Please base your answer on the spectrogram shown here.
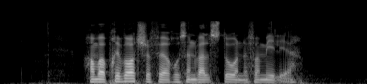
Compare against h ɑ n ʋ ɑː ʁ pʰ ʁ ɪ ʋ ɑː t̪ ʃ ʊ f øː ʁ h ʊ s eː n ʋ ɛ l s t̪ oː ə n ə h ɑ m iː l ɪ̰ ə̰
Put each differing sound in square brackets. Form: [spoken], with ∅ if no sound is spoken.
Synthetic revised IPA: h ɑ n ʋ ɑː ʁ pʰ ʁ ɪ ʋ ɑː t̪ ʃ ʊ f øː ʁ h ʊ s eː n ʋ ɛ l s t̪ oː ə n ə [f] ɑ m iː l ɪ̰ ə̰

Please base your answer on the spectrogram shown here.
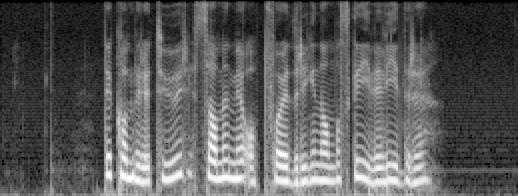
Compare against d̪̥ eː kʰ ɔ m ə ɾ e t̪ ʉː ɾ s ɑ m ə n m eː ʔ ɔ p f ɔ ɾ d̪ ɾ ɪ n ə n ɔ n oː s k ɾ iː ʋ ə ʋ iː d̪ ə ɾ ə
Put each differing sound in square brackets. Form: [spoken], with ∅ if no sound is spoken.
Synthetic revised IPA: d̪̥ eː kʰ ɔ m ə ɾ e [t̪ʰ] ʉː ɾ s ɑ m ə n m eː ʔ ɔ p f ɔ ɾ d̪ ɾ ɪ [ŋ] ə n ɔ [m] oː s k ɾ iː ʋ ə ʋ iː d̪ ə ɾ ə

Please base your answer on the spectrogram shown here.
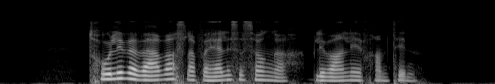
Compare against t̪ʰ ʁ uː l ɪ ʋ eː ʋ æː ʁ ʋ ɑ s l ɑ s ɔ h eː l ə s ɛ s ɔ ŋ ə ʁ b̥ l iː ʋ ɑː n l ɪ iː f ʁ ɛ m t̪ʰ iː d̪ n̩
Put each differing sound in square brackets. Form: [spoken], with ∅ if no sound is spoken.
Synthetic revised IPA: t̪ʰ ʁ uː l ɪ ʋ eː ʋ æː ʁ ʋ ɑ s l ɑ [f] ɔ h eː l ə s ɛ s ɔ ŋ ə ʁ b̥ l iː ʋ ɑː n l ɪ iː f ʁ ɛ m t̪ʰ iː d̪ n̩

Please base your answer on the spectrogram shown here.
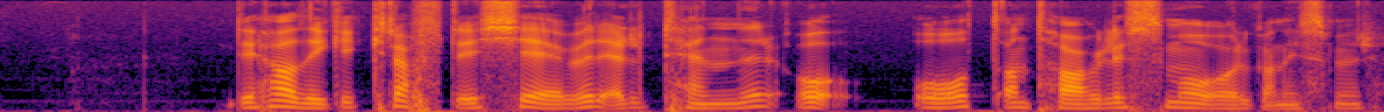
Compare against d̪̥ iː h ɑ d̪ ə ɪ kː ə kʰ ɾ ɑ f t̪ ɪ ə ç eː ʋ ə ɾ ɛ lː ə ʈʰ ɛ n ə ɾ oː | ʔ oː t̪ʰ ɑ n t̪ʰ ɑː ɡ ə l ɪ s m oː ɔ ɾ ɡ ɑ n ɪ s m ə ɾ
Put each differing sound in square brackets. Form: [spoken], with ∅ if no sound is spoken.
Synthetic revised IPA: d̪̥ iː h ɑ d̪ ə ɪ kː ə kʰ ɾ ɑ f t̪ ɪ ə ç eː ʋ ə ɾ ɛ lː ə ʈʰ ɛ n ə ɾ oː | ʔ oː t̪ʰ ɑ n t̪ʰ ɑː ɡ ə l ɪ s m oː ɔ ɾ ɡ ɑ n ɪ s m ə ɾ

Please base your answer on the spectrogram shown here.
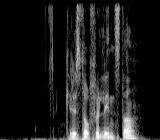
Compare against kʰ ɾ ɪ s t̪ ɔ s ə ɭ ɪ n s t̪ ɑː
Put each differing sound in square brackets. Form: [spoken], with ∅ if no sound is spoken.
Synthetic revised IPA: kʰ ɾ ɪ s t̪ ɔ [f] ə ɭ ɪ n s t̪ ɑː

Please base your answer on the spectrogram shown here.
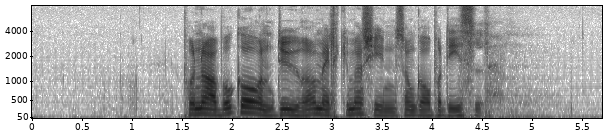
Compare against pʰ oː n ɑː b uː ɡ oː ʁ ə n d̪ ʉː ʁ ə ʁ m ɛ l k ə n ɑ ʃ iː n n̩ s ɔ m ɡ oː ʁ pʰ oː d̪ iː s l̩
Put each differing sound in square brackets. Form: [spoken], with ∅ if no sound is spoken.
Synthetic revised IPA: pʰ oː n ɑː b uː ɡ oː ʁ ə n d̪ ʉː ʁ ə ʁ m ɛ l k ə [m] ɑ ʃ iː n n̩ s ɔ m ɡ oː ʁ pʰ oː d̪ iː s l̩

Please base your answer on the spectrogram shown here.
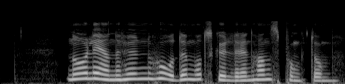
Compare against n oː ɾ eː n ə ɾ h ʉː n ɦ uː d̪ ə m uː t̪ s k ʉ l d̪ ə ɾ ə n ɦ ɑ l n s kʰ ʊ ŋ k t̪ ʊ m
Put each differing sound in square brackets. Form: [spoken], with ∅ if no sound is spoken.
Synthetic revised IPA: n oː [l] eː n ə ɾ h [ʉ] n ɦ uː d̪ ə m uː t̪ s k ʉ l d̪ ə ɾ ə n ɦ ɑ [∅] n s [pʰ] ʊ ŋ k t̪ ʊ m

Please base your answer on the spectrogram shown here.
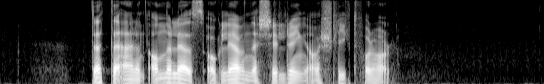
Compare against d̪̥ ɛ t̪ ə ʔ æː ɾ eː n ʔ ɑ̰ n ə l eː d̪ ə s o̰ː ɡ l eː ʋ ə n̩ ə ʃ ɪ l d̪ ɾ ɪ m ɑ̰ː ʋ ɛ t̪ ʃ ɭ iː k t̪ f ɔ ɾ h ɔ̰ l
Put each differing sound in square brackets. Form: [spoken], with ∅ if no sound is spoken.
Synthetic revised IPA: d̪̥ ɛ t̪ ə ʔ æː ɾ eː n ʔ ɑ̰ n ə [ɭ] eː d̪ ə s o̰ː ɡ l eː ʋ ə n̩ ə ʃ ɪ l d̪ ɾ ɪ [ŋ] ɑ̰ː ʋ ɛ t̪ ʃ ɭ iː k t̪ f ɔ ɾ h ɔ̰ l

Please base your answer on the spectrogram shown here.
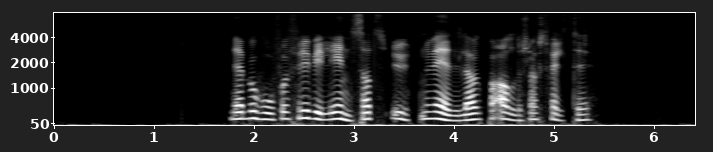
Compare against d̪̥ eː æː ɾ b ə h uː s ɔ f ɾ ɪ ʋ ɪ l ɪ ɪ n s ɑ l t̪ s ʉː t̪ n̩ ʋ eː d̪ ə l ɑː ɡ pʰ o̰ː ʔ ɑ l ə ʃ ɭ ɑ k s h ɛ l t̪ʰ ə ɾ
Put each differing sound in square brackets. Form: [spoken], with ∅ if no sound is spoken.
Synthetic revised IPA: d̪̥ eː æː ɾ b ə h uː [f] ɔ f ɾ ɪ ʋ ɪ l ɪ ɪ n s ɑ [∅] t̪ s ʉː t̪ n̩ ʋ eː d̪ ə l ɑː ɡ pʰ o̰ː ʔ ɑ l ə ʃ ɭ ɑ k s [f] ɛ l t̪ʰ ə ɾ

